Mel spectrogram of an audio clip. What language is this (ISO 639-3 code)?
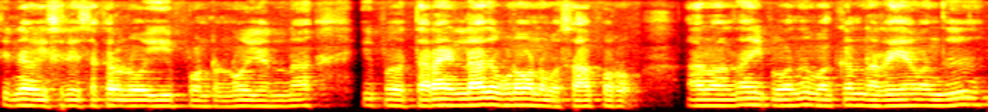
tam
